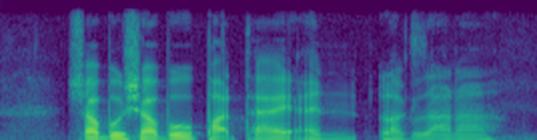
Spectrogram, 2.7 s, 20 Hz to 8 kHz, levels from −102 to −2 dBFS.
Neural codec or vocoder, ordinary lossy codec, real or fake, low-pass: none; none; real; 7.2 kHz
